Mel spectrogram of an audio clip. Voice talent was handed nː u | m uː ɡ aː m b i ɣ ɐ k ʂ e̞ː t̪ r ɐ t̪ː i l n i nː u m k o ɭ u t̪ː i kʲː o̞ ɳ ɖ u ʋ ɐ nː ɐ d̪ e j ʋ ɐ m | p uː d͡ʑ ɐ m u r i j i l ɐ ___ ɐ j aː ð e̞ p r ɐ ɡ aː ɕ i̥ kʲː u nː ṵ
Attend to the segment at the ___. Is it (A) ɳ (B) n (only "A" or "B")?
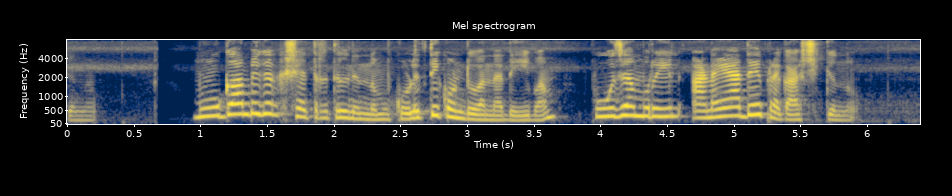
A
